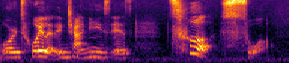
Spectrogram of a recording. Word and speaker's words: 厕所: So it's 4 3 so it's 4 4 no sorry no 厕所 no 厕所 Let's continue. Can you feel the air come out of your mouth as you say 厕, right?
